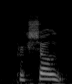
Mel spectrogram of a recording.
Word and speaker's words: Prigozhin: It's P-R-I-G. How are you getting Pris? – Prigozhin.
